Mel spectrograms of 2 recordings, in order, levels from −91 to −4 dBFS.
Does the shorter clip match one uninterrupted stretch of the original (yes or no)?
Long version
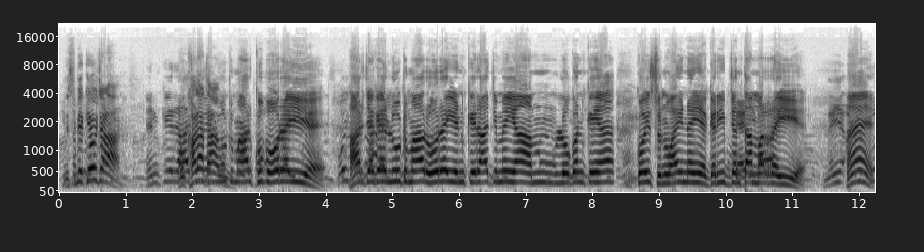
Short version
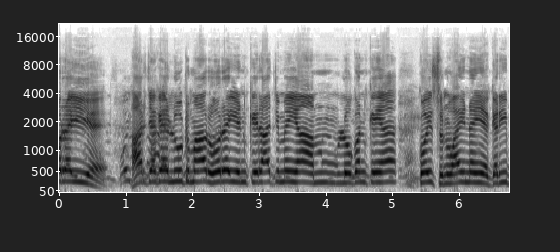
yes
